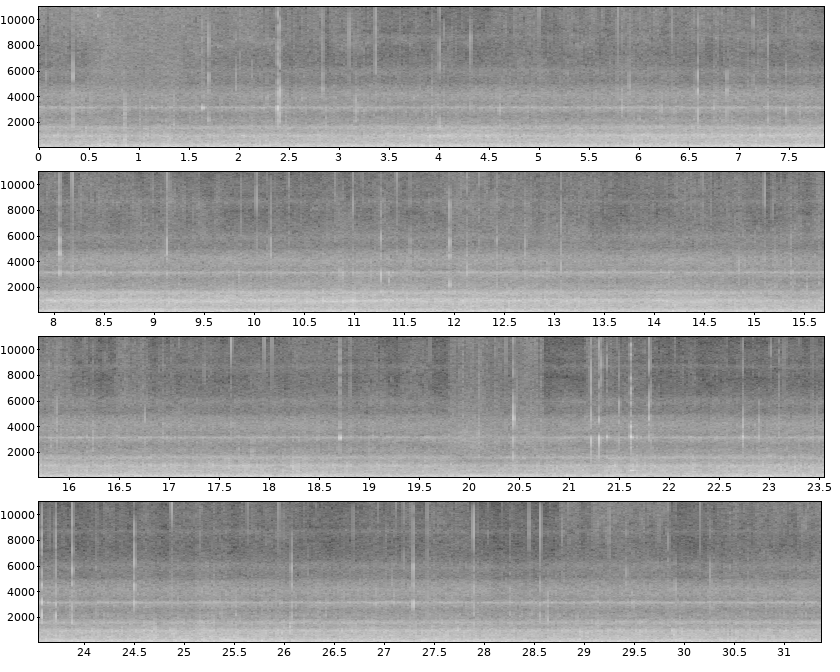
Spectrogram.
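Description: A motorcycle riding at speed in heavy rain on a wet road: a steady rush of wind, engine and tyre spray, with short ticks scattered through it from raindrops striking the camera.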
